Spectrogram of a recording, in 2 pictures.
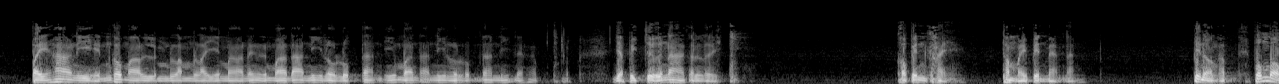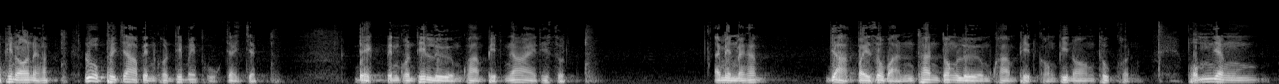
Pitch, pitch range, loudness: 95 Hz, 90-105 Hz, -15 LUFS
